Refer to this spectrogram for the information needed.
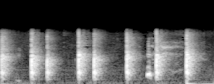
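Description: About eight sharp hand claps, fairly loud, in an uneven rhythm that falls loosely into pairs, with no talking.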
